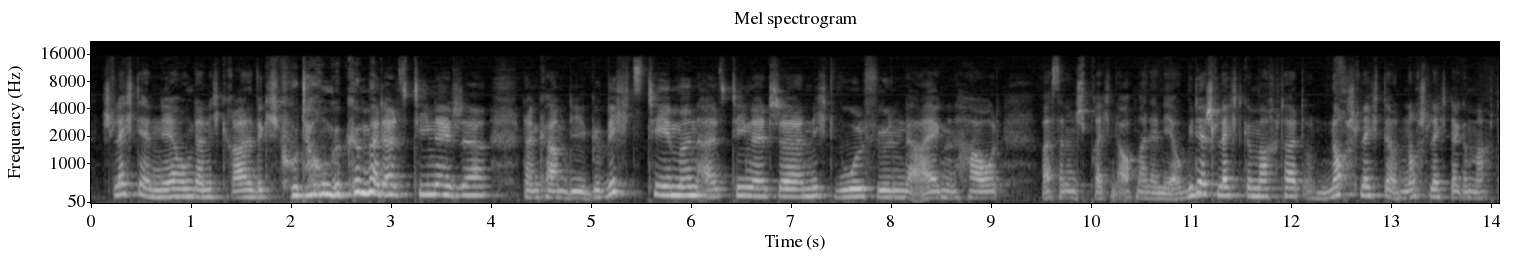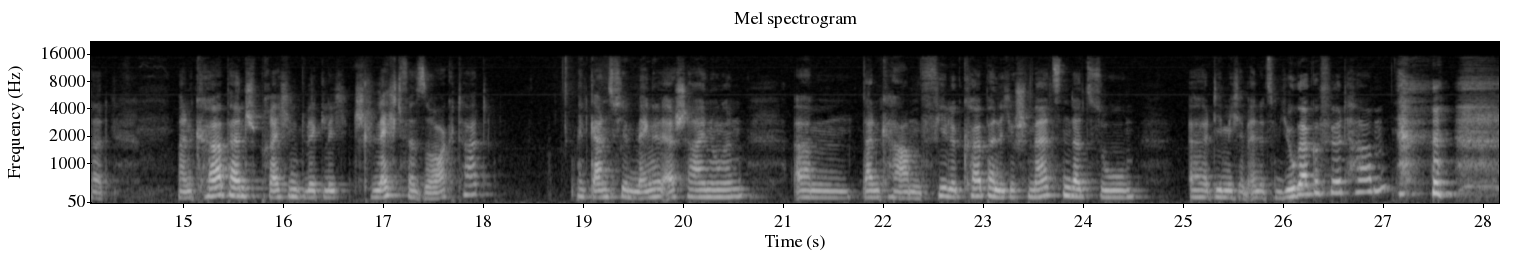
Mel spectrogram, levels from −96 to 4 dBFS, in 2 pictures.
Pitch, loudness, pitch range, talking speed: 185 Hz, -30 LUFS, 165-215 Hz, 140 wpm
